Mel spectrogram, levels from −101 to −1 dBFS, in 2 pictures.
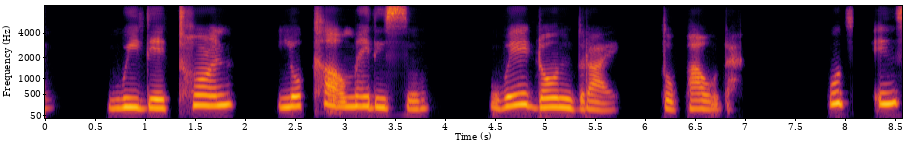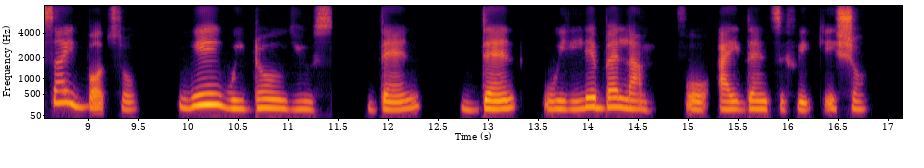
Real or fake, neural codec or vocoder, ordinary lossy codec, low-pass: fake; codec, 16 kHz, about 1 kbps, DyCAST, with the encoder's durations; none; none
